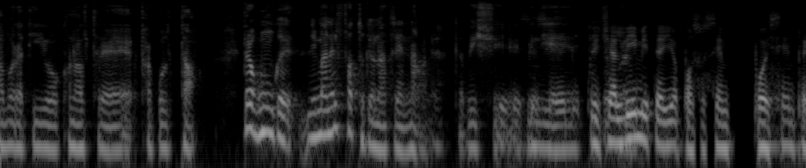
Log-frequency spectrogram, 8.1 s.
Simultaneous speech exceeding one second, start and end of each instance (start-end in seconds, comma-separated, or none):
5.0-6.4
